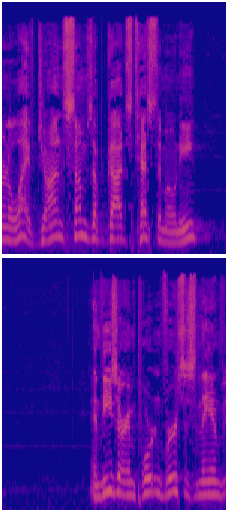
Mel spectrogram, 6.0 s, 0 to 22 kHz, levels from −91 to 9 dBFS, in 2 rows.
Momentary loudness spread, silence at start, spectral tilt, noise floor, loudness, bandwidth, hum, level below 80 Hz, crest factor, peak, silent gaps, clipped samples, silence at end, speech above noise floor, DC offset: 12 LU; 0 s; -1.5 dB/octave; -72 dBFS; -36 LUFS; 17.5 kHz; none; -82 dBFS; 22 dB; -18 dBFS; none; under 0.1%; 0 s; 34 dB; under 0.1%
